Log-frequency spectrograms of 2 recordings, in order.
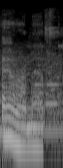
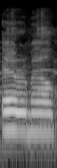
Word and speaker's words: Aramil: My name is Aramil. Yes, Aramil, that's how it's pronounced.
